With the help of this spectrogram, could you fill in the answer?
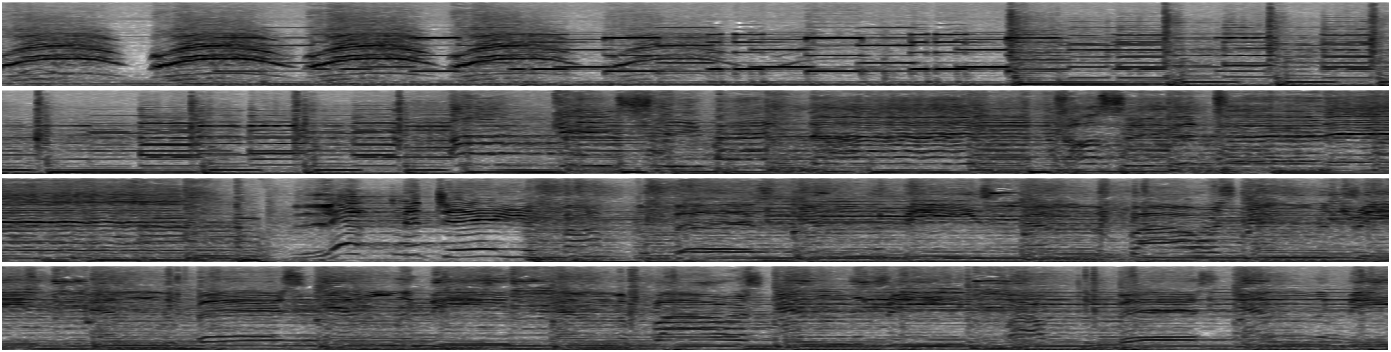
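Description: A novelty car alarm: repeated wailing siren-like vocal sweeps rise and fall, then a loud, steady band track continues with a singer screaming over it throughout.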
